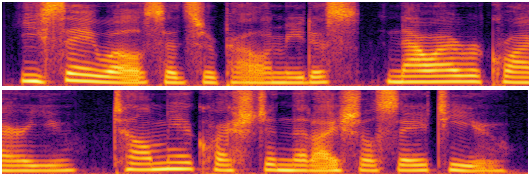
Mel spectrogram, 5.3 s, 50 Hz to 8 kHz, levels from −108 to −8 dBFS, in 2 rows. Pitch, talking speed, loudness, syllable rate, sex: 190 Hz, 230 wpm, -18 LUFS, 5.4 syllables/s, female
